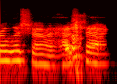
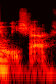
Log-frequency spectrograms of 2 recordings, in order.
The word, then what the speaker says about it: Alicia: said my name wrong everyone calls me alicia but alicia and i always tell people it's like delicious which is like weird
